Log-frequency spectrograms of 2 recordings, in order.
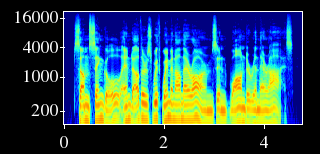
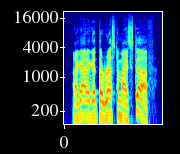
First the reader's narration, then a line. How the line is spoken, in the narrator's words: Stucky shouted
